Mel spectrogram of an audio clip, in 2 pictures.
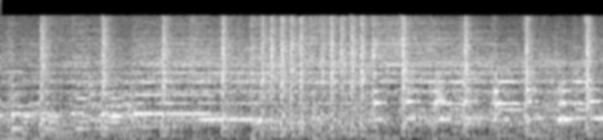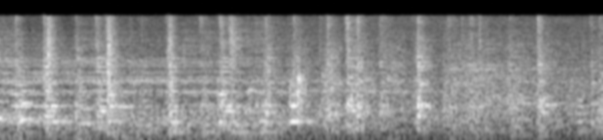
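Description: A live band plays: tenor saxophone, trumpet, electric guitar, keyboard and drum kit. Long held notes sound in the first couple of seconds, then drums and guitar keep a steady beat, a little quieter near the end.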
